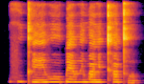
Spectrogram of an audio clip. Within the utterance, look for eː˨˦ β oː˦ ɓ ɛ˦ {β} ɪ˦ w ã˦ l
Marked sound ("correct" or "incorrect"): correct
